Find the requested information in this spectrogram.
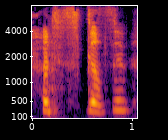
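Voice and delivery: loud, high mock disgust. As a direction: spit out disgust playfully. Mock disgust after nose joke.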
